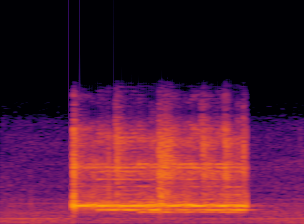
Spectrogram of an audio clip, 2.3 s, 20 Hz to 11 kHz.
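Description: A MIUI 6 phone ringtone preview plays once as a bright electronic melody lasting just over a second. It is loud and close, with no other sound, and cuts off abruptly.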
